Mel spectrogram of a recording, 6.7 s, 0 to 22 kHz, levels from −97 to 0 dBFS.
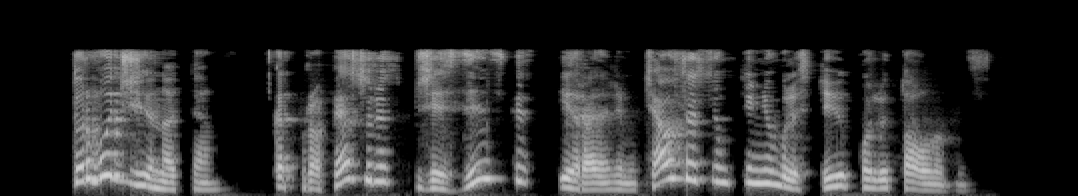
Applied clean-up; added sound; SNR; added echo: neural mask model Resemble Enhance denoiser.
